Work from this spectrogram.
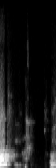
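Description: A pet dog barks indoors, close and loud, with one sharp bark, a short low yip and the start of another bark, announcing someone's arrival.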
